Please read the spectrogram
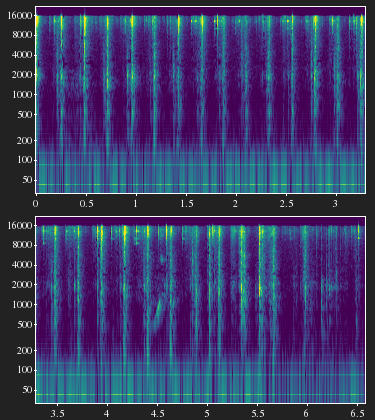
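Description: Deck of tarot cards being shuffled in the hands: a steady run of quick card clicks, about six a second.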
